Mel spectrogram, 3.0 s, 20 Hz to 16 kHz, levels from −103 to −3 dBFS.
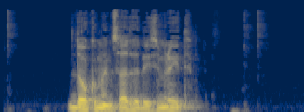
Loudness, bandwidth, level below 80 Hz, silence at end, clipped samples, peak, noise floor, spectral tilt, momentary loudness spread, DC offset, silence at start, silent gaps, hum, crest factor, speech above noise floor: -23 LUFS; 11 kHz; -46 dBFS; 1.1 s; under 0.1%; -6 dBFS; -77 dBFS; -8 dB/octave; 8 LU; under 0.1%; 0.7 s; none; none; 20 dB; 55 dB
